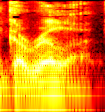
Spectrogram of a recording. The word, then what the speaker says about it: guerrilla: Guerrilla, una palabra española, porque es guerrilla, but we say guerrilla, igual que gorilla.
